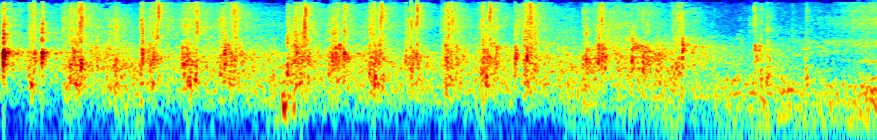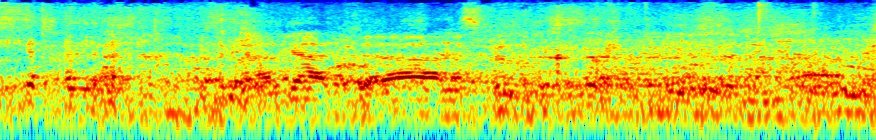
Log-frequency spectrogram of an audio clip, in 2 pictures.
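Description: A group of scouts claps in a quick, patterned rhythm for a few seconds at an installation ceremony, then the claps give way to a murmuring crowd and scattered voices.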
